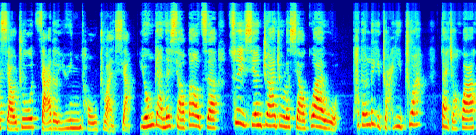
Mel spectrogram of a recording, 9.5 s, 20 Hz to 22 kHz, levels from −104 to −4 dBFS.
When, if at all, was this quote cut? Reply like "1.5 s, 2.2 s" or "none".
2.7 s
